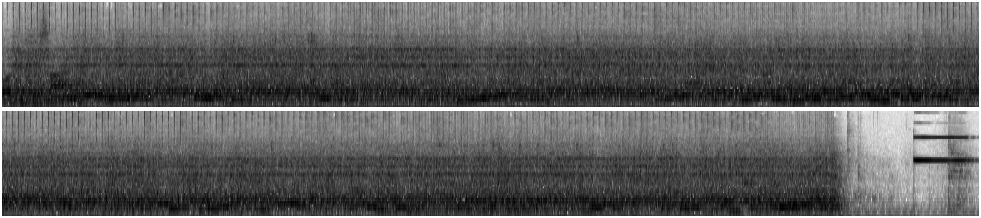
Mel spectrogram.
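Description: An embroidery machine stitches out a digital Caballero Dahlia design, its loud, steady mechanical hum and rapid needle chatter running continuously up close, then cutting off abruptly near the end.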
